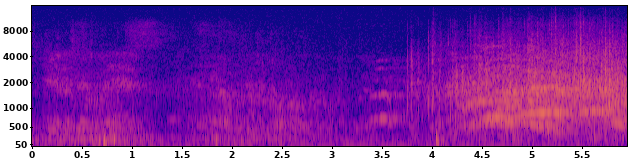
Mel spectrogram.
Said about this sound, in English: Look at y'all, you're like, I'm gonna clap for myself.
